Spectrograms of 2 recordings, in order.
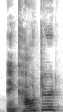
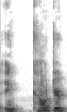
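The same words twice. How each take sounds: First: "Encountered" higher, rising into a question; puzzled query. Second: Said in the usual way. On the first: Acted. Hoser questions label's wording, puzzled rising "Encountered?". Queries word just read from label.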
